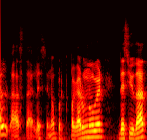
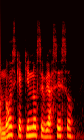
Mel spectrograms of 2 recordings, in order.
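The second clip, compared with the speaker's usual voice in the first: put-on rude, curt, snotty voice, pitched up; 6 semitones higher, 5 dB quieter than usual. Retelling what a police officer said at the Metrobús: imitating a rude officer. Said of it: "así bien sangrón me dijo".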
